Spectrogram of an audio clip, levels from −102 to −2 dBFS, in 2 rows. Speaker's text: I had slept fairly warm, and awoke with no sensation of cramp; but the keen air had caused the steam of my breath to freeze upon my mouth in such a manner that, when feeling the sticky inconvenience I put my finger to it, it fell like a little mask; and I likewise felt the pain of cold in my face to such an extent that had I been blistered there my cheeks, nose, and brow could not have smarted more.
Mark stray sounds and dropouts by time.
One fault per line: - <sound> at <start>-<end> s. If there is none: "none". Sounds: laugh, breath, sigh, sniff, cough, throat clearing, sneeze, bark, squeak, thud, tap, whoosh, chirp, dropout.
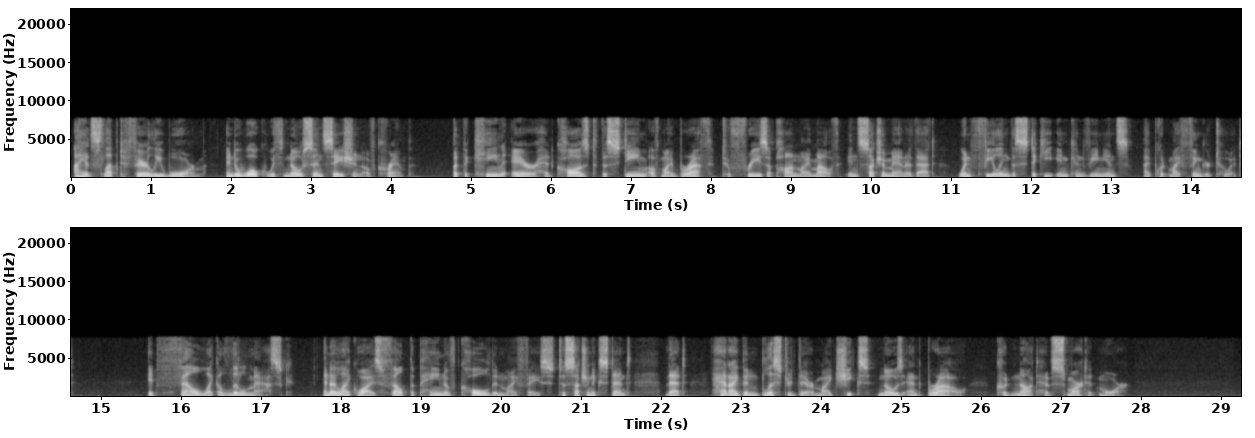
none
